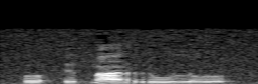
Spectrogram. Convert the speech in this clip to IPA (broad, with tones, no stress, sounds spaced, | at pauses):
ʊ˨ h ɪ˨ ɓ ã˦ r u˨ l ʊ˨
